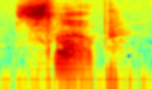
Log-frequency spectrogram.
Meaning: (noun) 1. A surface that either inclines or declines in a regular manner from the perspective of an observer 2. An area of ground that tends evenly upward or downward
- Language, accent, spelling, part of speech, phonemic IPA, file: English, US, slope, noun / verb / adjective / adverb, /sloʊp/, En-us-slope.ogg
